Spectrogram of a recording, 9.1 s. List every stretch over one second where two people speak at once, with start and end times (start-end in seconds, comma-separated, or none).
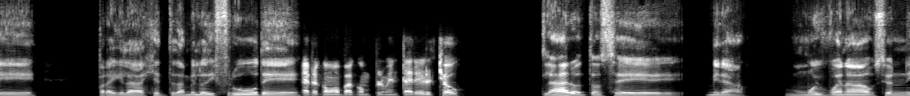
none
